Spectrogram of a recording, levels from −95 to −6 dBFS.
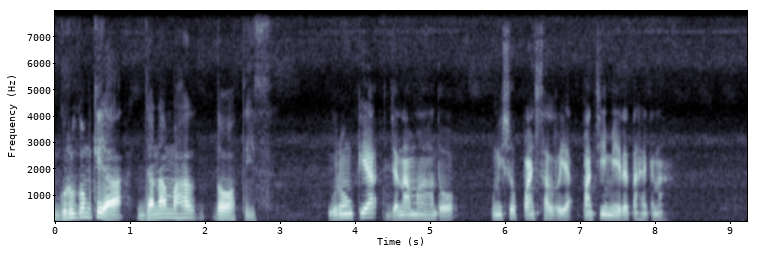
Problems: constant background noise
